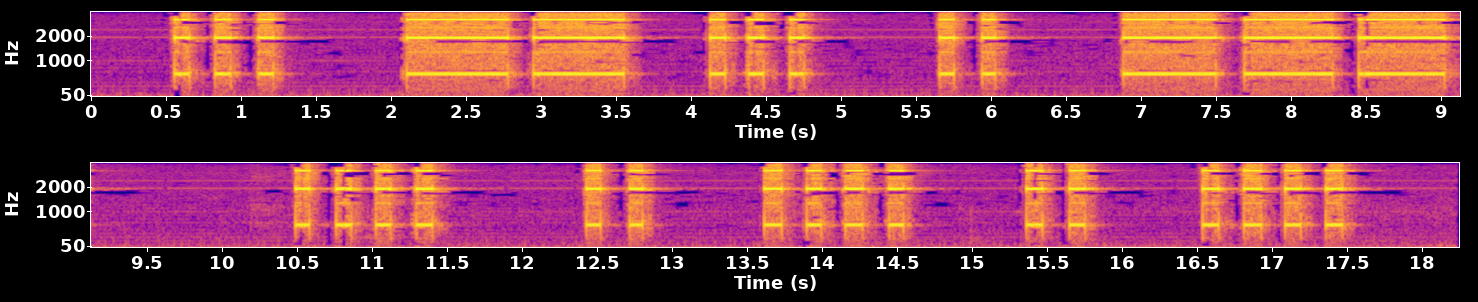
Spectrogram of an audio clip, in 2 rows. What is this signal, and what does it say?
Morse code, heard as a keyed tone, about 8 wpm, spaced as for 6 wpm, 640 Hz. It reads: SMSIO HIHIH
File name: ik1weg2 / CORSI CW / lez2-1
